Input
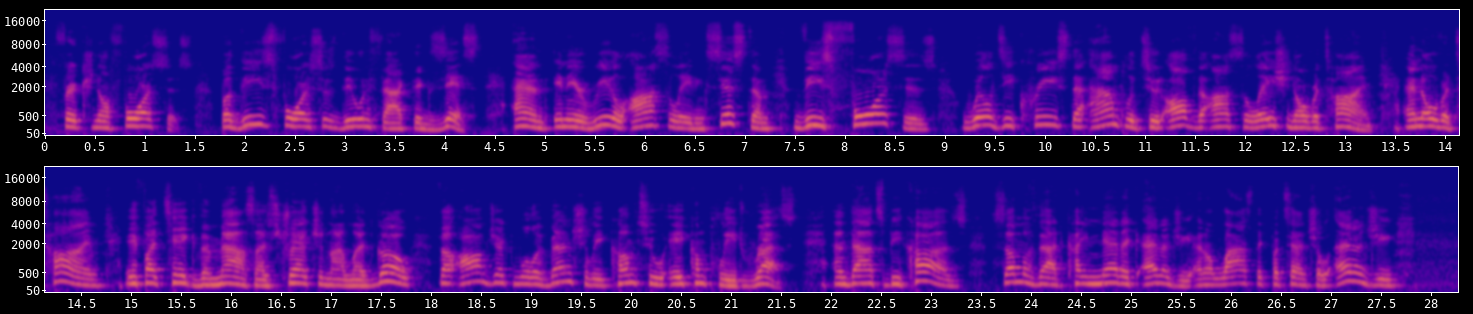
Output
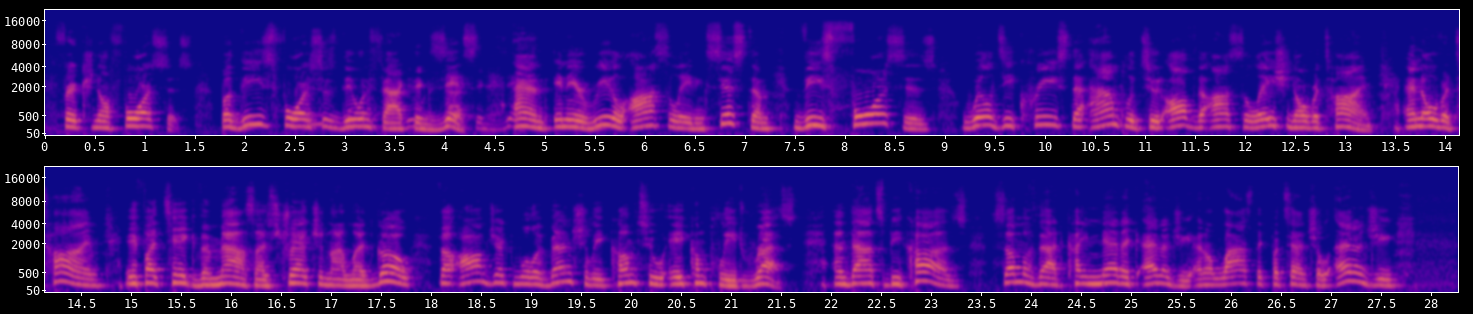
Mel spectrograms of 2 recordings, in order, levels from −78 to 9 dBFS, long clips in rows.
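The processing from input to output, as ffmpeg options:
-filter_complex "[0:a]asplit=3[s0][s1][s2];[s0]afade=t=out:st=2.57:d=0.02[s3];[s1]aecho=1:1:615:0.178,afade=t=in:st=2.57:d=0.02,afade=t=out:st=4.92:d=0.02[s4];[s2]afade=t=in:st=4.92:d=0.02[s5];[s3][s4][s5]amix=inputs=3:normalize=0,asettb=1/sr,asplit=3[s6][s7][s8];[s6]atrim=end=7.144[s9];[s7]atrim=start=7.14:end=8.34,asetpts=PTS-STARTPTS,afade=t=in:d=0.004:c=qsin,afade=t=out:st=1.196:d=0.004:c=qsin,equalizer=f=4700:w=2.8:g=-9[s10];[s8]atrim=start=8.336[s11];[s9][s10]acrossfade=d=0.004:c1=hsin:c2=qsin[s12];[s12][s11]acrossfade=d=0.004:c1=qsin:c2=hsin"

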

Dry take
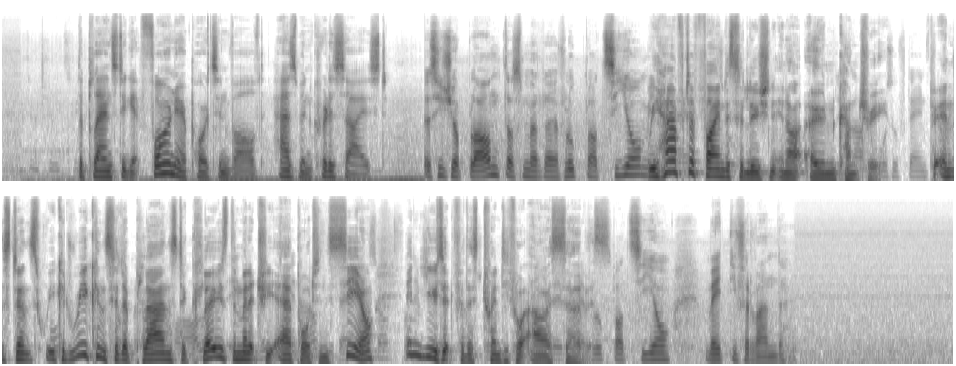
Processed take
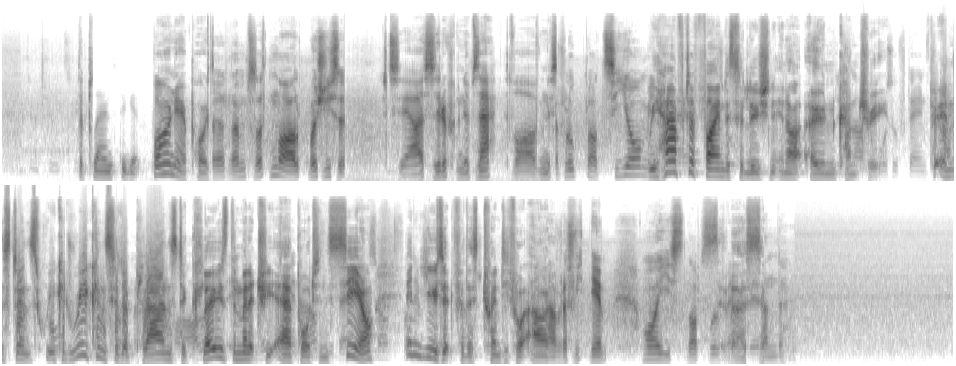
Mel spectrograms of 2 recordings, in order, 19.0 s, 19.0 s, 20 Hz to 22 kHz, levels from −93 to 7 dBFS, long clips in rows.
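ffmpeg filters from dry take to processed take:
-filter_complex "[0:a]asettb=1/sr,asplit=3[s0][s1][s2];[s0]atrim=end=0.904[s3];[s1]atrim=start=0.9:end=1.52,asetpts=PTS-STARTPTS,afade=t=in:d=0.004:c=qsin,afade=t=out:st=0.616:d=0.004:c=qsin,lowpass=f=340:t=q:w=1.6[s4];[s2]atrim=start=1.516[s5];[s3][s4]acrossfade=d=0.004:c1=hsin:c2=qsin[s6];[s6][s5]acrossfade=d=0.004:c1=qsin:c2=hsin,asettb=1/sr,asplit=3[s7][s8][s9];[s7]atrim=end=8.444[s10];[s8]atrim=start=8.44:end=11.18,asetpts=PTS-STARTPTS,afade=t=in:d=0.004:c=qsin,afade=t=out:st=2.736:d=0.004:c=qsin,asoftclip=type=hard:threshold=0.0794[s11];[s9]atrim=start=11.176[s12];[s10][s11]acrossfade=d=0.004:c1=hsin:c2=qsin[s13];[s13][s12]acrossfade=d=0.004:c1=qsin:c2=hsin,asplit=5[s14][s15][s16][s17][s18];[s14]atrim=end=2.112[s19];[s15]atrim=start=2.108:end=5.542,asetpts=PTS-STARTPTS,areverse[s20];[s16]atrim=start=5.538:end=14.982[s21];[s17]atrim=start=14.978:end=17.142,asetpts=PTS-STARTPTS,areverse[s22];[s18]atrim=start=17.138[s23];[s19][s20]acrossfade=d=0.004:c1=hsin:c2=hsin[s24];[s24][s21]acrossfade=d=0.004:c1=hsin:c2=hsin[s25];[s25][s22]acrossfade=d=0.004:c1=hsin:c2=hsin[s26];[s26][s23]acrossfade=d=0.004:c1=hsin:c2=hsin,dynaudnorm=f=270:g=17:m=2.82,highpass=1300,highshelf=f=3600:g=-6.5"

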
